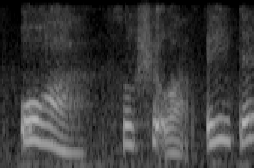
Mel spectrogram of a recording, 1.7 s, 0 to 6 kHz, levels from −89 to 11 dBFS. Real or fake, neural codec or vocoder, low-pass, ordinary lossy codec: fake; vocoder, 44.1 kHz, 128 mel bands, Pupu-Vocoder; 5.4 kHz; Opus, 16 kbps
